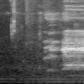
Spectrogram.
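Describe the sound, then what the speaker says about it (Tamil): A rooster crows nearby, a single loud call that swells quickly and holds, preceded by a faint clucking. "கோழி கூப்பிட்டுருச்சு"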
